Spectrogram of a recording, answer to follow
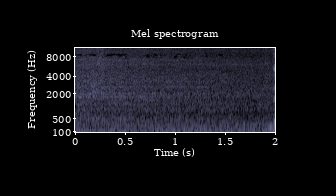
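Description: Steady low rumble with a faint even hiss: background noise inside a vehicle's cabin.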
